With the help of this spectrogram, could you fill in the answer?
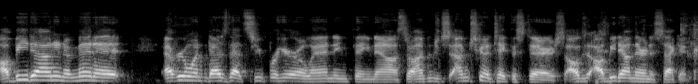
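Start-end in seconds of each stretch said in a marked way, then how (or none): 0.0-1.3 high, loud yell calling downward. Playing a character waving down from the top: yelling down from above. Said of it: "and yells".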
